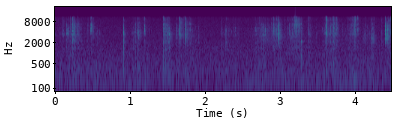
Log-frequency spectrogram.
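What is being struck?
Small wooden beads in a wooden bowl.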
